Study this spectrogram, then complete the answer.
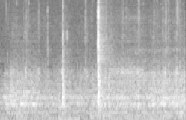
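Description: A sewing machine runs quietly while topstitching closed the elastic casing on border-print pyjama pants, a soft steady whir broken by a couple of sharp clicks.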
